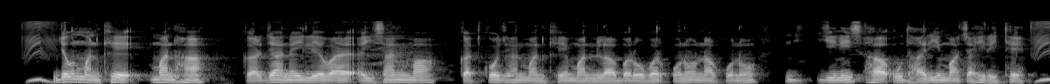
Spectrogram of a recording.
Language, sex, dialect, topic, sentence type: Chhattisgarhi, male, Western/Budati/Khatahi, banking, statement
